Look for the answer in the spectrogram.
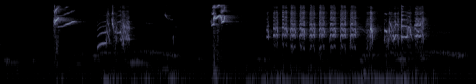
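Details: Actively singing male cucak keling mixes high whistled upslurs with a fast, even series of clipped, buzzy notes, each run separated by short pauses.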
